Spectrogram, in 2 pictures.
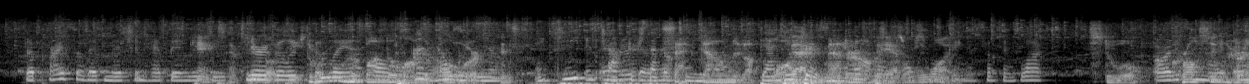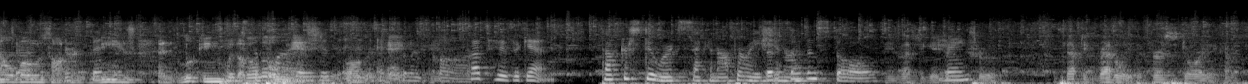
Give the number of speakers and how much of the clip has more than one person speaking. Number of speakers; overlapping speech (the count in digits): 5, about 58%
